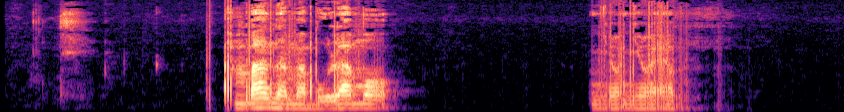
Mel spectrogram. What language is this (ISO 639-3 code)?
dua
